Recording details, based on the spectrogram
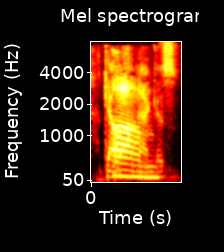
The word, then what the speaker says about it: Galifianakis: And it's, of course, it's star-studded with Julianne Moore, Vinnie Jones, Henry Rollins, Alan Tudyk, Alexis Bledel, Zach Galifianakis, whatever. – Galifianakis.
